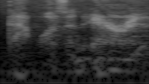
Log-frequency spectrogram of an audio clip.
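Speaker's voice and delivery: near-whispered, very soft; hushed revelation. Retold or imitated. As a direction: let the awkward news out under your breath. Son quietly reveals the mistake.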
